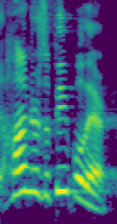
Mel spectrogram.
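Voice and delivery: ordinary delivery

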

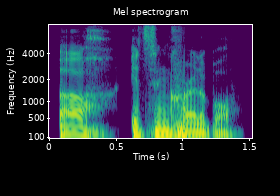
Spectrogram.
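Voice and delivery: usual speaking voice

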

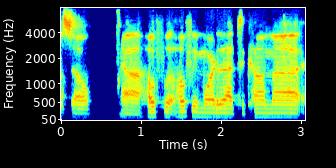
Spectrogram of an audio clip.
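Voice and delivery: normal talking voice

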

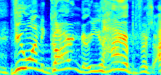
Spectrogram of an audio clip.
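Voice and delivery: high-pitched mock protest; arguing husband. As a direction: replay your side of a marital fight, indignant. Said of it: "turned into a fight".

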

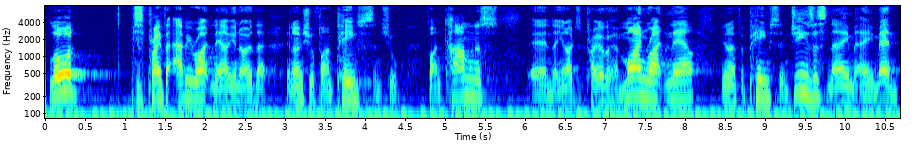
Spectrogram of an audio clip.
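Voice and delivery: put-on soft prayer while holding the upset child; soothing prayer. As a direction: pray gently to calm her. Soothing prayer over crying daughter.

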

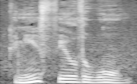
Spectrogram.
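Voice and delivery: ordinary delivery, nothing marked

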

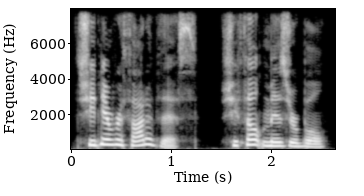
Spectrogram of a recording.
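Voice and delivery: ordinary delivery

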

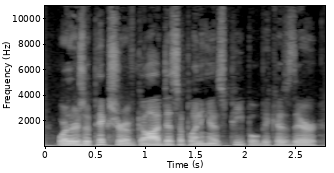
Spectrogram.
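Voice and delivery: usual speaking voice

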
